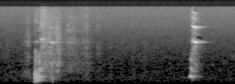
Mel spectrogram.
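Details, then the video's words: Sleeping basset hound snoring indoors: a loud, rough breathy snort with a brief nasal whistle, then about two seconds of quiet before a shorter, higher whistling snore. "Snoring basset hound"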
